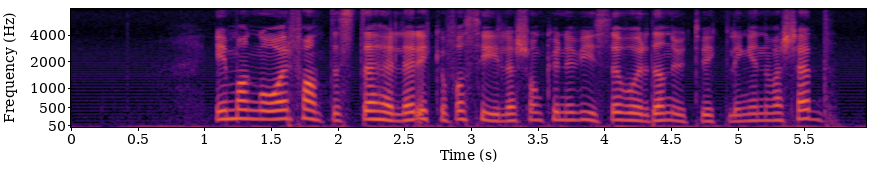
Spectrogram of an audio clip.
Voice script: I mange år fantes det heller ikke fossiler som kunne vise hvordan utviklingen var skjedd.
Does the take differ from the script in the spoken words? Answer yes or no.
no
